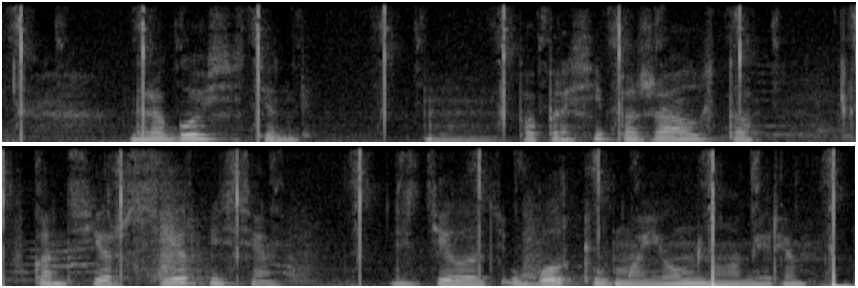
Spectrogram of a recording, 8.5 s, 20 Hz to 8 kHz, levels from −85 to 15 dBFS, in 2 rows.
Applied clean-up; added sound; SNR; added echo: none; Scissors; 0 dB; none.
